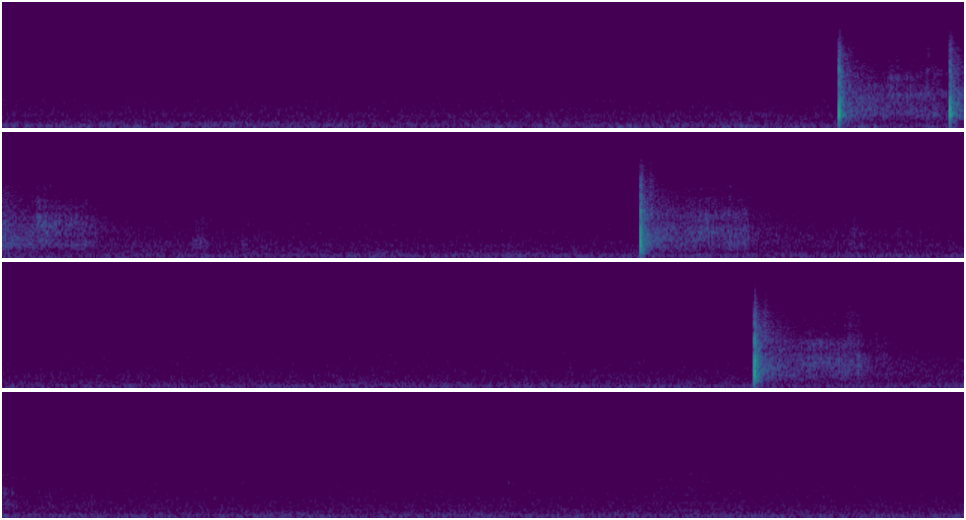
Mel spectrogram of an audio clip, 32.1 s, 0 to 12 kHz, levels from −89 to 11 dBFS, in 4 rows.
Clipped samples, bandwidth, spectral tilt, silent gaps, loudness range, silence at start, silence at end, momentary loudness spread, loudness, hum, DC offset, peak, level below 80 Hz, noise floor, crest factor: under 0.1%; 10.5 kHz; -6.5 dB/octave; none; 4 LU; 6.95 s; 9.65 s; 25 LU; -42 LUFS; none; under 0.1%; -12 dBFS; -80 dBFS; -78 dBFS; 42 dB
